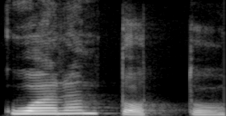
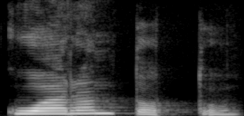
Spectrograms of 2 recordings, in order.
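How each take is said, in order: Both takes have the same delivery.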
